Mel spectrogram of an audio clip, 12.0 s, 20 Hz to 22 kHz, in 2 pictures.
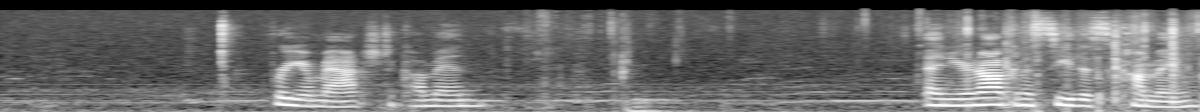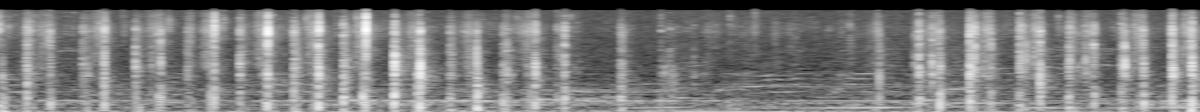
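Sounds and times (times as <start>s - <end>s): cards being shuffled: 4.8s - 12.0s.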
